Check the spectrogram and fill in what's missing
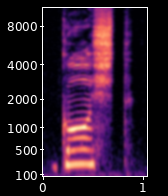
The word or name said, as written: gosht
